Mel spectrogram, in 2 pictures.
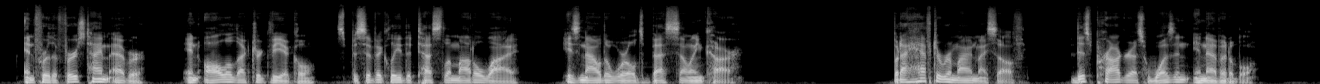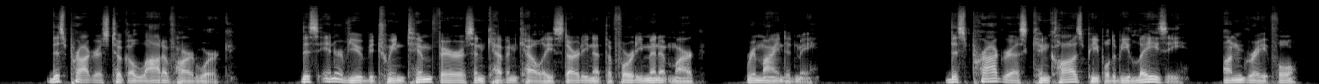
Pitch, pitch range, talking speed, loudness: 90 Hz, 75-100 Hz, 150 wpm, -16 LUFS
